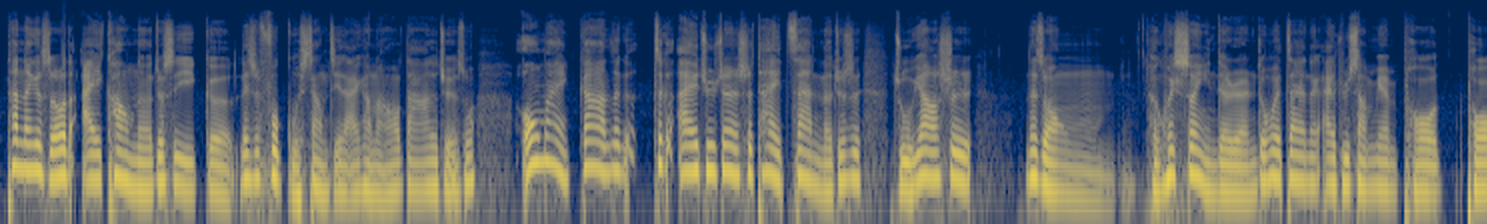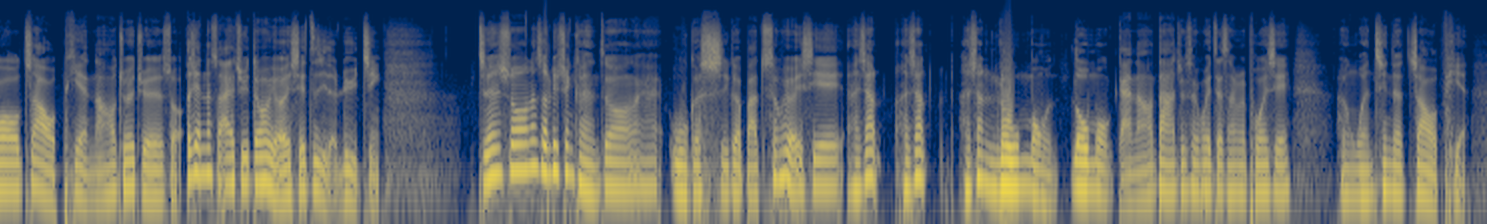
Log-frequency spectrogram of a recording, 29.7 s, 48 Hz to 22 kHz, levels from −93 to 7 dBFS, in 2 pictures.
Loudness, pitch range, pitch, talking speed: -17 LUFS, 120-170 Hz, 135 Hz, 330 characters per minute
